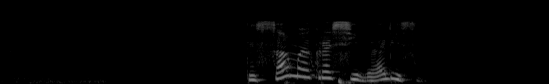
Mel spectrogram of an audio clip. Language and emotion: Russian, positive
